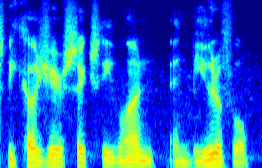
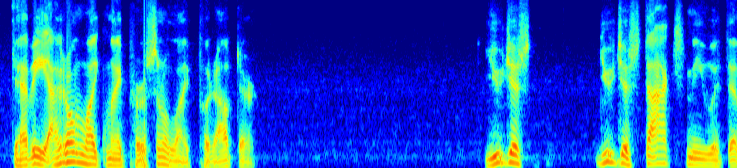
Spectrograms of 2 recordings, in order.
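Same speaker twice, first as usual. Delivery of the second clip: mock outrage; 4 semitones higher, 6 dB louder than usual. Mock outrage at chatter Debbie.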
